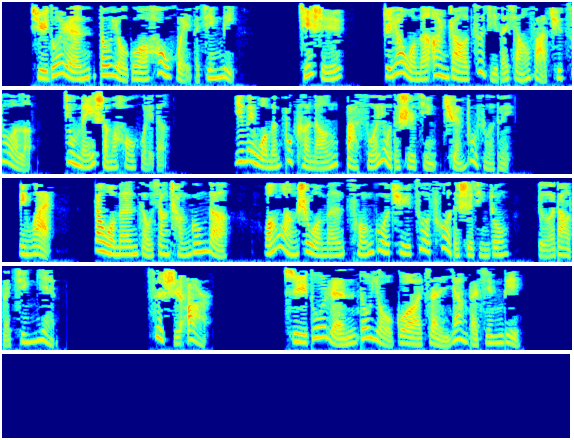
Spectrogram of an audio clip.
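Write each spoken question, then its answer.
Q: 许多人都有过怎样的经历?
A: 后悔的经历

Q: 什么能帮助我们走向成功?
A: 从过去做错的事情中得到的经验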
